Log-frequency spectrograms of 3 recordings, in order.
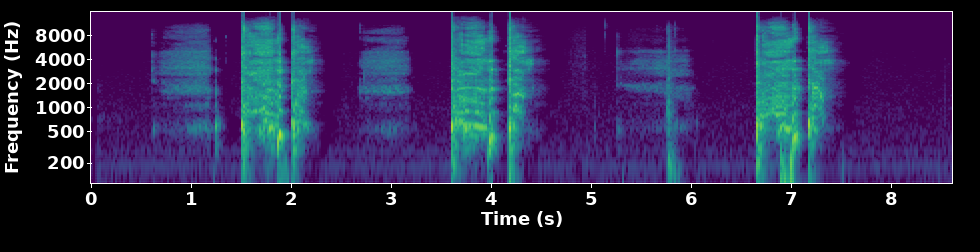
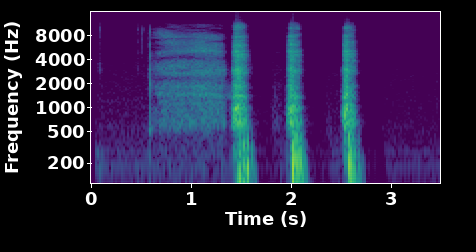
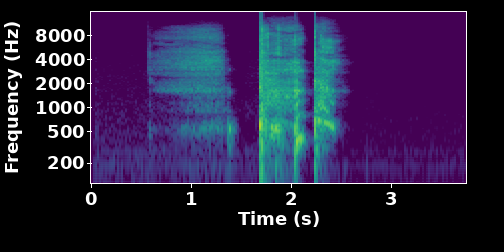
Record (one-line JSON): {"three_cough_length": "8.6 s", "three_cough_amplitude": 32768, "three_cough_signal_mean_std_ratio": 0.36, "exhalation_length": "3.5 s", "exhalation_amplitude": 32768, "exhalation_signal_mean_std_ratio": 0.3, "cough_length": "3.8 s", "cough_amplitude": 32768, "cough_signal_mean_std_ratio": 0.34, "survey_phase": "beta (2021-08-13 to 2022-03-07)", "age": "18-44", "gender": "Female", "wearing_mask": "No", "symptom_none": true, "smoker_status": "Current smoker (e-cigarettes or vapes only)", "respiratory_condition_asthma": true, "respiratory_condition_other": false, "recruitment_source": "Test and Trace", "submission_delay": "1 day", "covid_test_result": "Negative", "covid_test_method": "RT-qPCR"}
